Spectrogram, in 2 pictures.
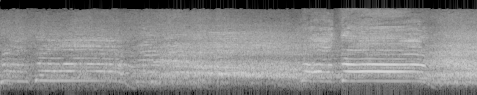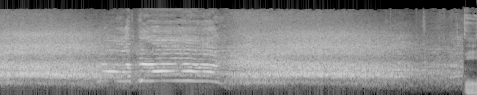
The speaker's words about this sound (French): Tout le public crie Jordan, t'es mort.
